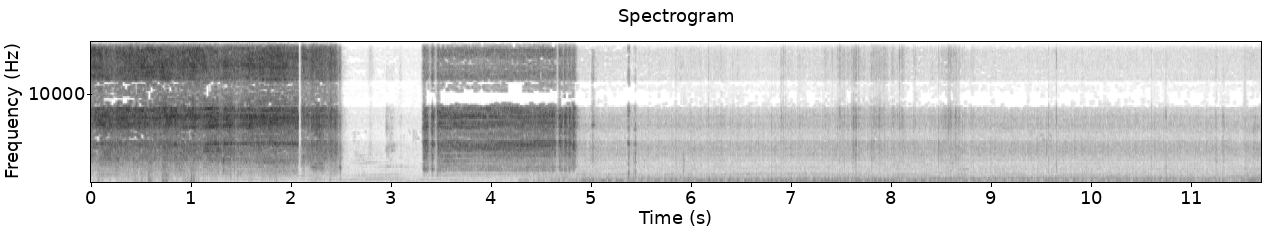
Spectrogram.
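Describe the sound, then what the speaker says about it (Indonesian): A car's diesel fuel filter is sprayed clean with a forceful, close hiss that runs for a couple of seconds, stops briefly, then resumes and continues more softly. "Ini kita semprot."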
